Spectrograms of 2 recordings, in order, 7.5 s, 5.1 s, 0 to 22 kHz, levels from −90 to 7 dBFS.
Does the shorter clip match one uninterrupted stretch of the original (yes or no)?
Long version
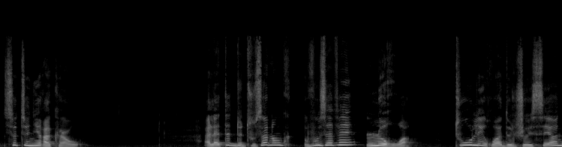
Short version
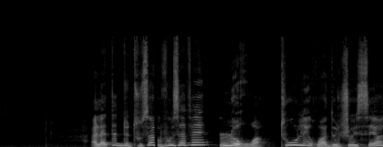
no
